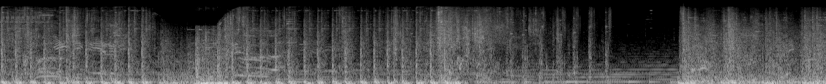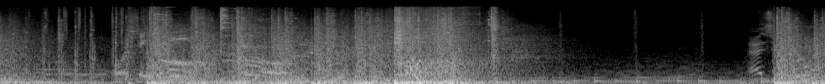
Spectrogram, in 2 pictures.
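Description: Sustained gunfire in the Robocop: Rogue City video game, dense rapid bursts rolling almost continuously with brief gaps, loud and close, with a mechanical rattle and in-game voice lines over it.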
